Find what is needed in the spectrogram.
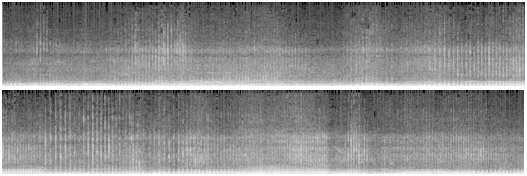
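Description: Several racing motorcycle engines running and revving continuously as the bikes race around a dirt track, loud throughout, with voices over the engine noise.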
